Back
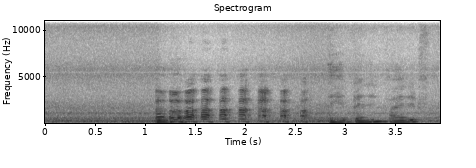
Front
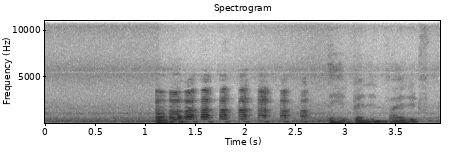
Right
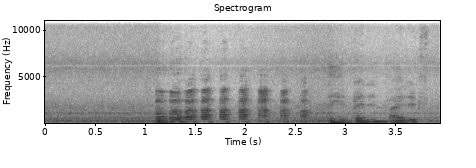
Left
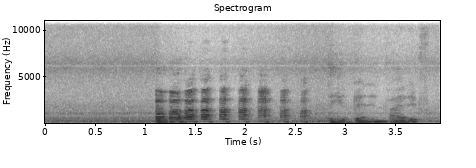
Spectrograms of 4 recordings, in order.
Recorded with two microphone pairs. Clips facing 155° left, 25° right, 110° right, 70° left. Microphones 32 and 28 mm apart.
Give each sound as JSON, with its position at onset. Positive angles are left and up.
{"t": 1.1, "sound": "laughter", "azimuth_deg": 15, "distance_m": 1.3}
{"t": 2.8, "sound": "a woman speaking", "azimuth_deg": -110, "distance_m": 2.0}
